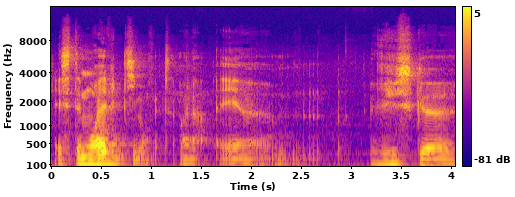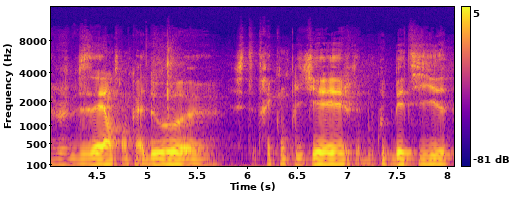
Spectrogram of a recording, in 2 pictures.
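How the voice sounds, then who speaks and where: A man's voice: on the low side, level tone, normal speed, gravelly, warm tone. A man from Belgium talking casually as an interview guest, telling personal stories in a candid, informal, slangy way. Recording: dull, roomy echoing sound.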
